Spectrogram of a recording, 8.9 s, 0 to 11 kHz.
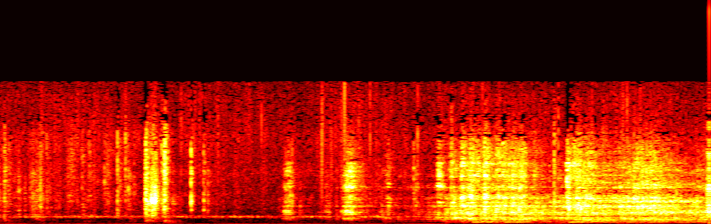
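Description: An airplane engine is cranked over at an airfield at an elevation of over 7,000 feet: a steady mechanical whir with irregular clicks and clanks, then about halfway through it catches and swells into a louder, rougher, continuous roar.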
